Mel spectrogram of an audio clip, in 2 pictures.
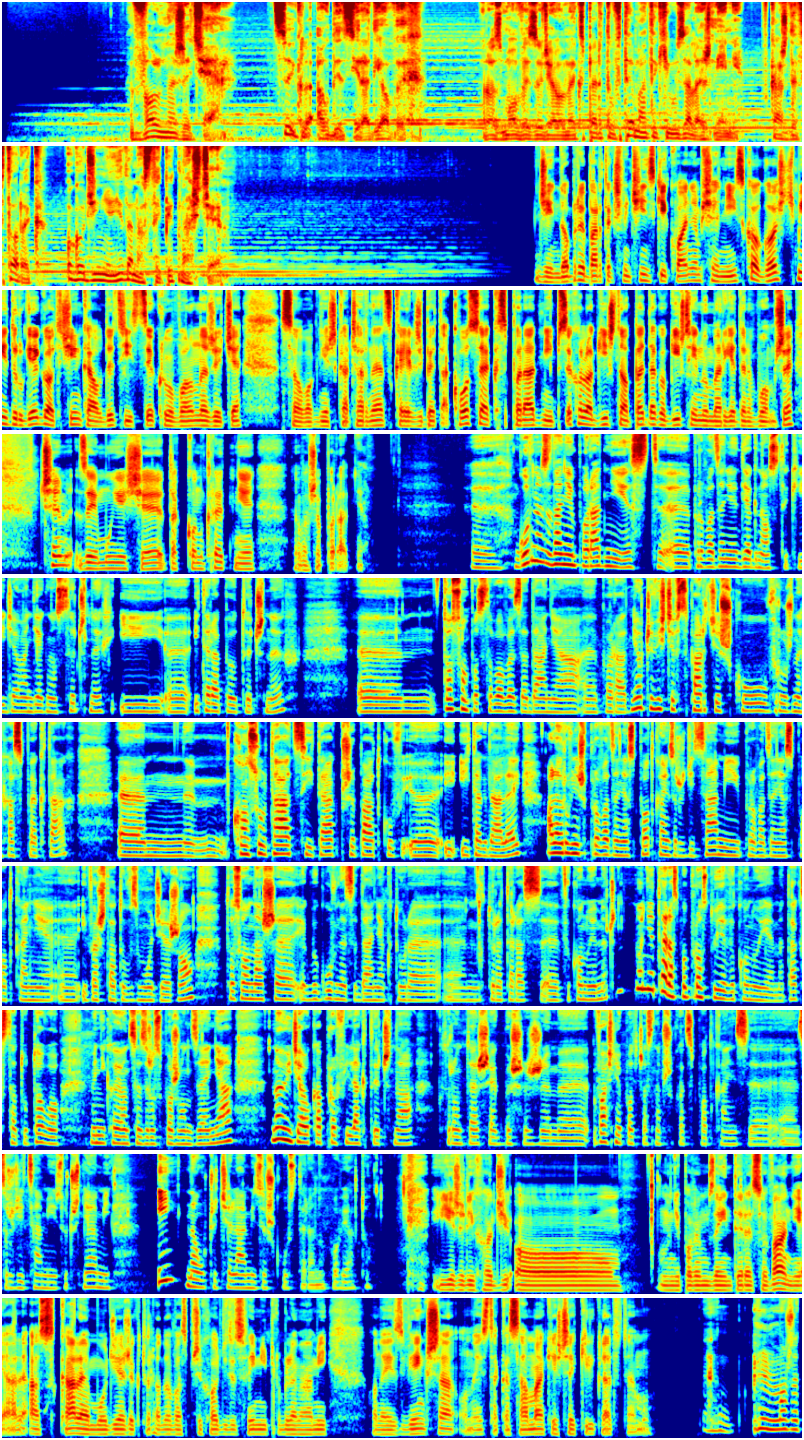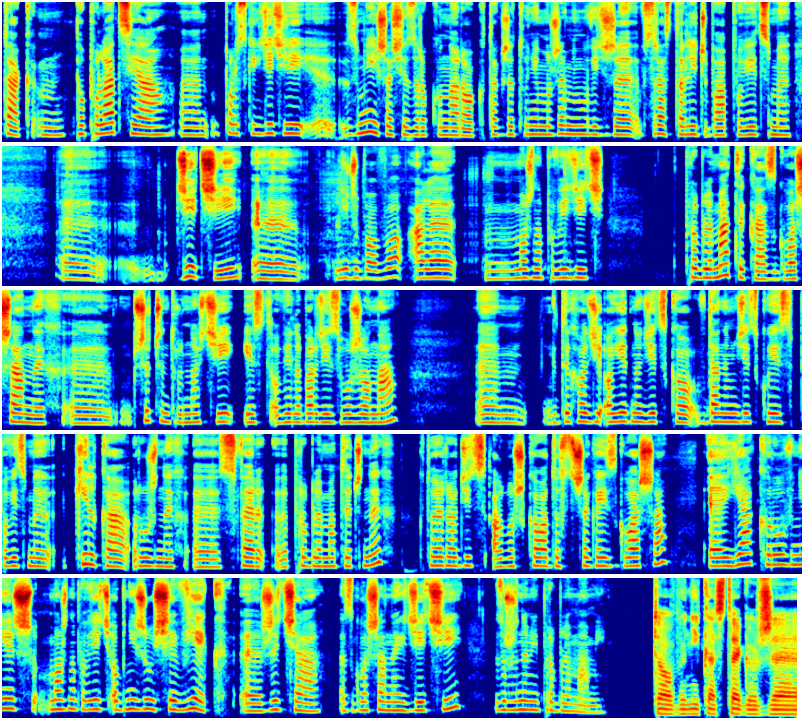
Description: „Wolne życie” to cykl audycji radiowych. Rozmowy z udziałem ekspertów z obszaru psychologii i uzależnień.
